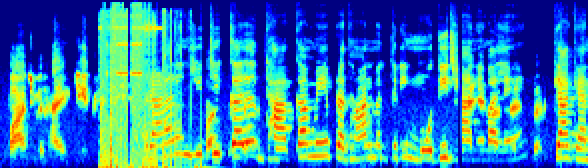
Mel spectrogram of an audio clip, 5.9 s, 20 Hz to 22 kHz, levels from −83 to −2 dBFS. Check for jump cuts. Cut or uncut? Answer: cut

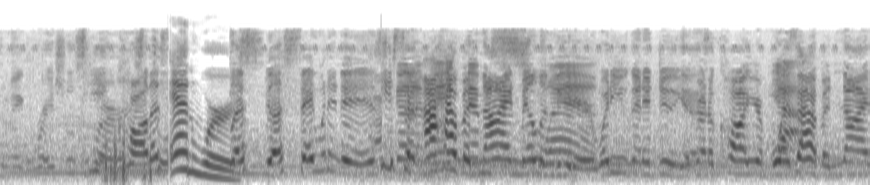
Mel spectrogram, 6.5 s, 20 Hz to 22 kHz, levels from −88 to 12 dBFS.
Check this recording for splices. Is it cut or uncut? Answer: cut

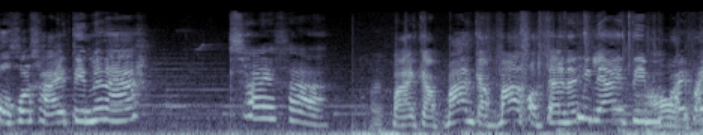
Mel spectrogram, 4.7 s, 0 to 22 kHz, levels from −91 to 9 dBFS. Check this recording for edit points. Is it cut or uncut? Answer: uncut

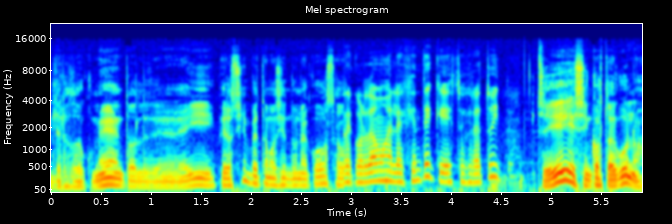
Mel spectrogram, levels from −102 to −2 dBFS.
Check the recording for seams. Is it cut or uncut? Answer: cut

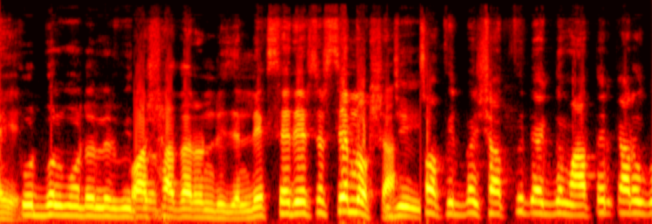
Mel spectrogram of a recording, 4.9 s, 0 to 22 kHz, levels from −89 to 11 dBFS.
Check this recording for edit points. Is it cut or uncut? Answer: cut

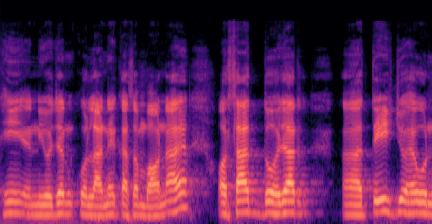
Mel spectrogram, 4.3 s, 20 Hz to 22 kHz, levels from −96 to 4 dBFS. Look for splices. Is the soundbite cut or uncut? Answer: uncut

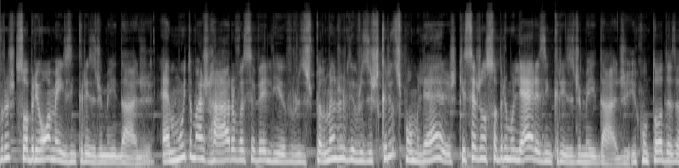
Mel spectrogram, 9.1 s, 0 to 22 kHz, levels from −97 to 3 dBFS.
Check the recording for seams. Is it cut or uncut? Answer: uncut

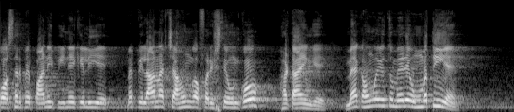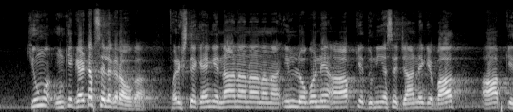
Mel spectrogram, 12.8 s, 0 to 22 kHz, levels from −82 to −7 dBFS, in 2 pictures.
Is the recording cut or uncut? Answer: uncut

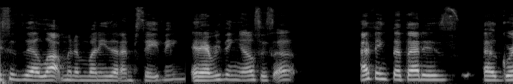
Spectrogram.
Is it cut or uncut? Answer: cut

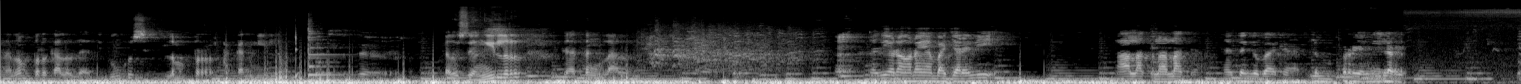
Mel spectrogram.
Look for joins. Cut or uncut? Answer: uncut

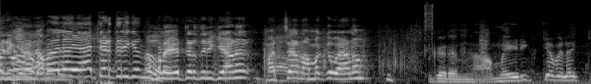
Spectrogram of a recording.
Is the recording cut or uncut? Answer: cut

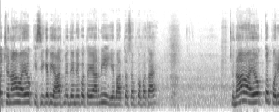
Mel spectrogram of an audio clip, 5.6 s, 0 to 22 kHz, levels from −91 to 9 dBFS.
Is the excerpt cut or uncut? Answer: uncut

